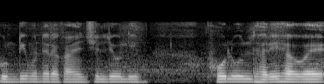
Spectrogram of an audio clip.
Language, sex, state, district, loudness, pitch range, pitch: Chhattisgarhi, male, Chhattisgarh, Sarguja, -20 LUFS, 120-125 Hz, 125 Hz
